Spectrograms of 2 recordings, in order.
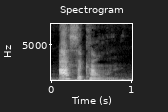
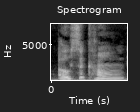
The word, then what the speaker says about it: ossicone: So at first it looks like ossicone. And that ossicone is how they say it in the UK. Ossicone, A-H sound, ossicone is how they say it here in the US, supposedly, according to Google.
